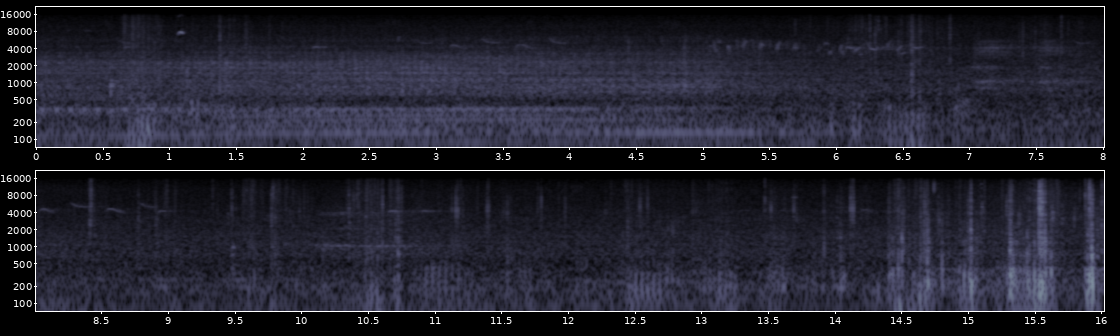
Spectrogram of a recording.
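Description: Faint, short, high chirps of small garden birds scattered through the middle. They sit over a low steady hum with a fast flutter for the first few seconds, and a run of sharp clicks and knocks comes near the end.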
